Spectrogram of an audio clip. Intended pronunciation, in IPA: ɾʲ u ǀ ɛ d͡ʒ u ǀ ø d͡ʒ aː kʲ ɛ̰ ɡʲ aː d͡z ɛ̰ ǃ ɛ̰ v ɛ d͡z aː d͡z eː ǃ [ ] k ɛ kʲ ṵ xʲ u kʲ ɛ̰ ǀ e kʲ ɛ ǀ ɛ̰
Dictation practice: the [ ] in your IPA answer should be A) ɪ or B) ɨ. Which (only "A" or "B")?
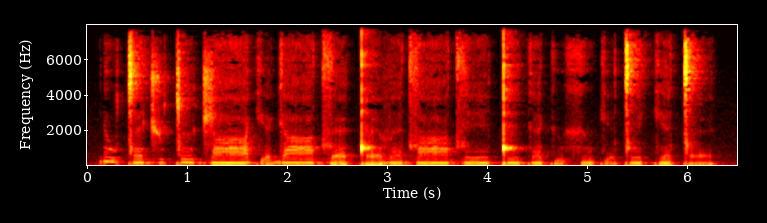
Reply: A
